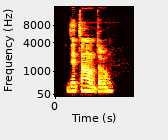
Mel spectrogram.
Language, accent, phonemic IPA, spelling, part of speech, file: French, Canada, /de.tɑ̃.dʁɔ̃/, détendrons, verb, LL-Q150 (fra)-détendrons.wav
- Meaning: first-person plural simple future of détendre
